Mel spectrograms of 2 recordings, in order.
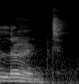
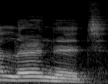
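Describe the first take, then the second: First: The ending is pronounced as a 't' sound. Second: The ending is pronounced as 'ed', not 't'. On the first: The speaker calls it right. "pronunciado na prática como se fosse um T" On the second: The speaker calls it wrong. "Você não fala learned"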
